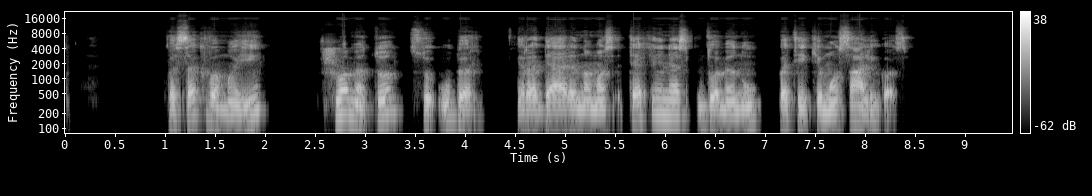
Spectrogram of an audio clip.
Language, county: Lithuanian, Vilnius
